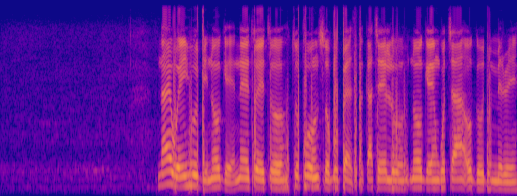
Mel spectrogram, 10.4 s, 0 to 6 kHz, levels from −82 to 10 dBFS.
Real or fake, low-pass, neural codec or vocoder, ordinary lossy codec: real; 5.4 kHz; none; none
